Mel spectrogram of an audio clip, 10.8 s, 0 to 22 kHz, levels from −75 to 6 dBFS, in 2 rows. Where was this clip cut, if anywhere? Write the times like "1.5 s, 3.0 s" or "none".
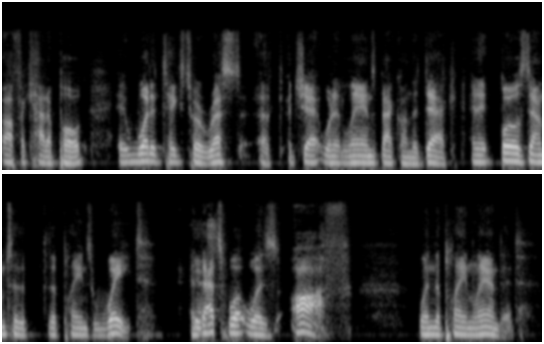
4.6 s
